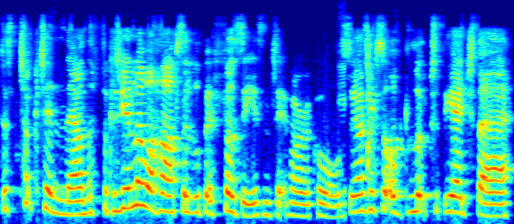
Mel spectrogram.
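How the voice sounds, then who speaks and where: Slightly high-voiced woman running a game. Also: fast, a little hiss or hum. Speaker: game master. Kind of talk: narrating and refereeing a tabletop game.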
